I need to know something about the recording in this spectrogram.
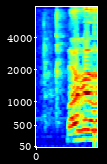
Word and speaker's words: Margot: what's her name godam Margo Robbie it's spelled Margot that's how you spell Margo Margo all right that's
